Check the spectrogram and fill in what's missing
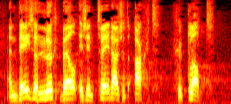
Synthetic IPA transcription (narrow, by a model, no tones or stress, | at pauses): ʔɛndejzəlɵχd̚bɛlˠɪsɪntʋejdœɥzəntɑχt | χəklɑp̚t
